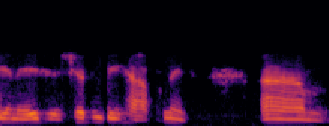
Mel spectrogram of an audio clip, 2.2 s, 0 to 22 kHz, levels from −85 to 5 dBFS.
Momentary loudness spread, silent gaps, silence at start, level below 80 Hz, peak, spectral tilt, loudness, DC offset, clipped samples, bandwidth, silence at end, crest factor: 12 LU; none; 0 s; -88 dBFS; -12 dBFS; -7.5 dB/octave; -31 LUFS; under 0.1%; under 0.1%; 4.1 kHz; 0 s; 20 dB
